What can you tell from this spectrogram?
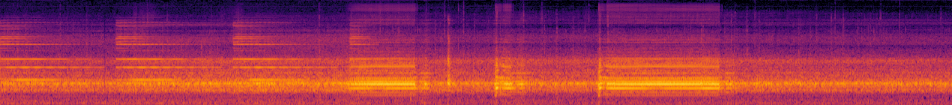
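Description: Diesel locomotive sound effects from the speaker of a Walthers Trainline Railtech DCC base station: a steady engine drone throughout, three fainter ringing tones about a second and a half apart at the start, then loud horn blasts: long, short, long.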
